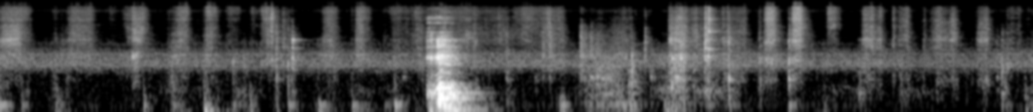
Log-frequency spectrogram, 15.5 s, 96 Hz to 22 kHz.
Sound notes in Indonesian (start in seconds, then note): 6.4 berdehem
